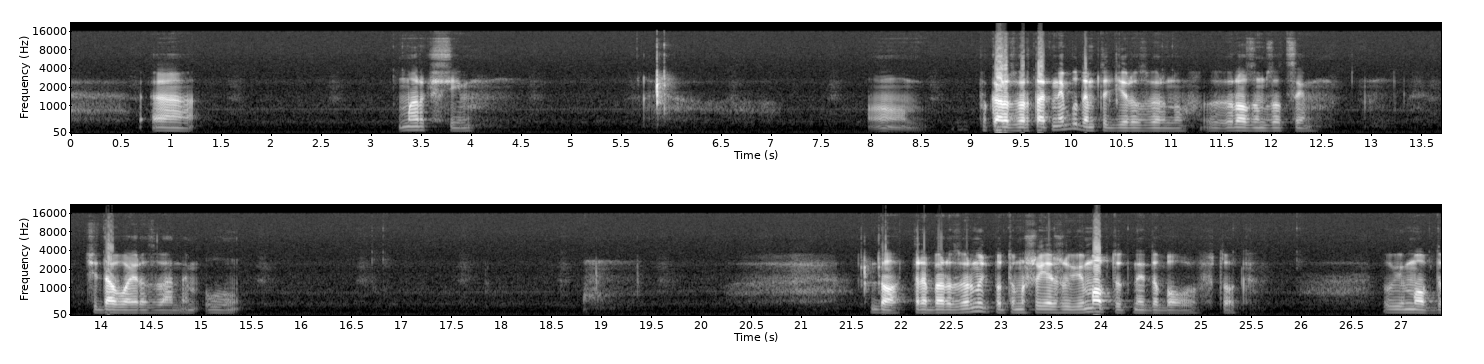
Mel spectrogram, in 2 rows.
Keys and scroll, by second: 5.9 a, 10.4 Tab.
